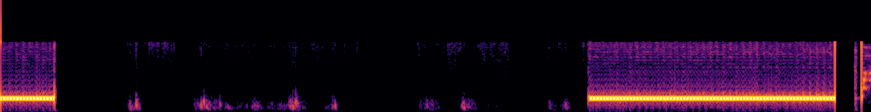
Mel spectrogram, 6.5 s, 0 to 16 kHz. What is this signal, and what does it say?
Ringback tone (North America), 440 + 480 Hz.
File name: out- - - - - .5769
